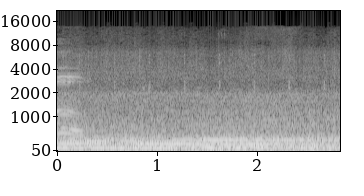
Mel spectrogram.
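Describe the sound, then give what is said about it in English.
A steady car interior rumble while driving, with a low engine drone and continuous wind and road noise, holding an even loudness throughout with no distinct events. “Whenever you hear the wind blow and the blinker and shit in the background, I am driving in my car.”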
